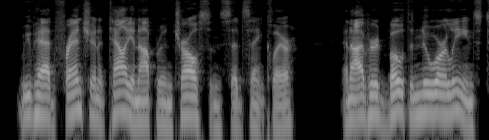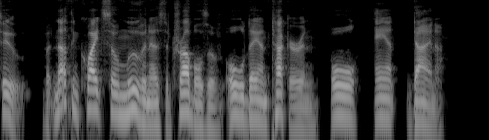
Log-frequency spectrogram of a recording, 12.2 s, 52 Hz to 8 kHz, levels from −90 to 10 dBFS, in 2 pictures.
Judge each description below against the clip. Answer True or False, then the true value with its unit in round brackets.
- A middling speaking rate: True (170 wpm)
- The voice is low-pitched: True (120 Hz)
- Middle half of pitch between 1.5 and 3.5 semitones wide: False (5.2 semitones)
